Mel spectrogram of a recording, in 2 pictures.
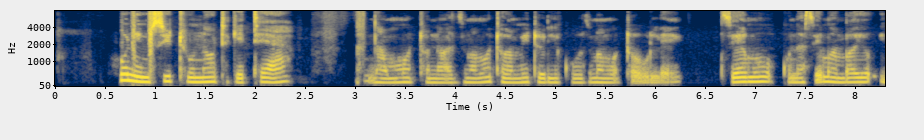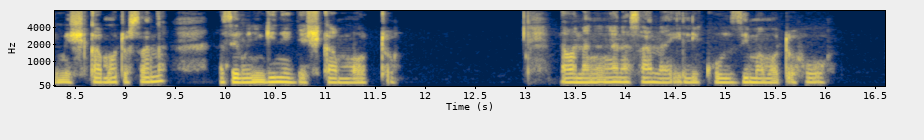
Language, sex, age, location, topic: Swahili, female, 25-35, Kisii, health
